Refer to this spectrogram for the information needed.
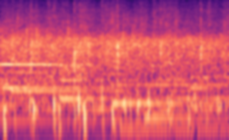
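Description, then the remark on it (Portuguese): An audience applauds steadily throughout, a dense, continuous wash of clapping at an even level, with a faint sustained musical tone running underneath. “Um salve de palmas, gente!”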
